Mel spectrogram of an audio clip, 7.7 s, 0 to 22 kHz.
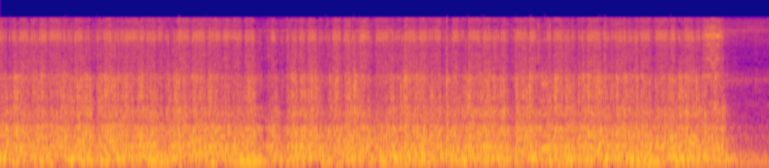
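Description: CNC CO2 laser engraver running as it marks a black oxide steel socket: a steady, loud mechanical buzz and hiss from the machine. It cuts off suddenly near the end, leaving a faint steady hum.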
